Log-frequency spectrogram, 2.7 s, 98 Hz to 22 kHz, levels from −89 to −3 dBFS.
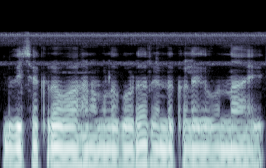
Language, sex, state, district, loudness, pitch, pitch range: Telugu, male, Andhra Pradesh, Sri Satya Sai, -16 LUFS, 90 Hz, 90-95 Hz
